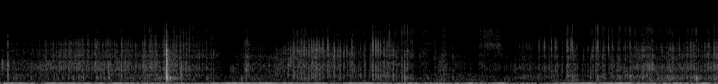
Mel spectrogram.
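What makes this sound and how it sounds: Long nails scratch and flick the bristles of a wooden paddle hair brush with beads and rhinestones, held close to the mic. The result is a steady, soft, crinkly scratching texture with a low rumble underneath, broken by one sharp, brief flick-like click.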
